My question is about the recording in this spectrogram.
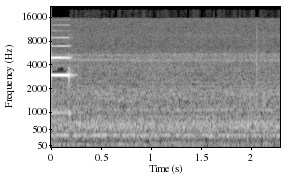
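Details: IBM AT 5170 test on the bench with jumpers set for a CGA card, floppy seeking and booting DOS but no video: a single short high-pitched beep at power-up, then near silence; startup warning beep, likely a configuration complaint.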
